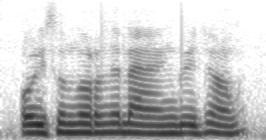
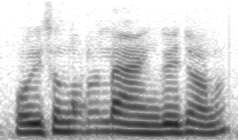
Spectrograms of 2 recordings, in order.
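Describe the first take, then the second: No difference in how they are said.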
